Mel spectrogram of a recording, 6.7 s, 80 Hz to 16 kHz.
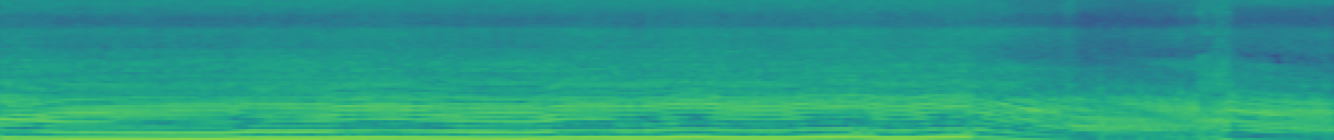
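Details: McCulloch Pro Mac 1010 chainsaw with a freshly sharpened chain. A strong, even buzz holds its pitch through the cut, then eases off as it clears the wood. It pulls cleanly and runs healthy.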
